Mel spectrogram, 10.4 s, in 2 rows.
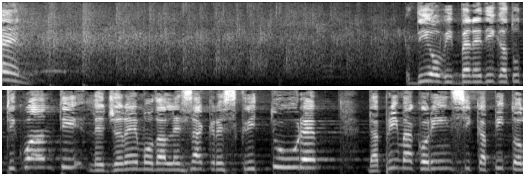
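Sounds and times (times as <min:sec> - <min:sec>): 
speech: 0:00.0 - 0:00.4, 0:04.0 - 0:10.4
audience applauding: 0:00.0 - 0:04.2.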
